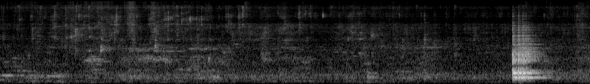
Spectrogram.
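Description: Tap water runs softly into a sink as a small child washes dishes by hand, the flow faint and steady beneath nearby voices, with one brief louder splash near the end.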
